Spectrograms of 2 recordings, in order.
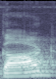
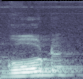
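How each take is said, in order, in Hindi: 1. यह एक लंबा खुला 'aa' स्वर है। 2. यह एक बंद गोल 'o' स्वर है। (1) "न गाड" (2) "न गोड"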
